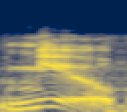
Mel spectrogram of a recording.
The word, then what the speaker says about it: mu: population mean we call mu so that is a greek lowercase m and it's pronounced like the noise that a cat makes okay you cannot write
